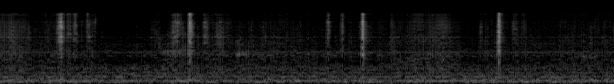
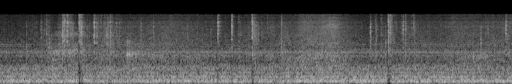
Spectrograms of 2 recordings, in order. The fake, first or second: first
